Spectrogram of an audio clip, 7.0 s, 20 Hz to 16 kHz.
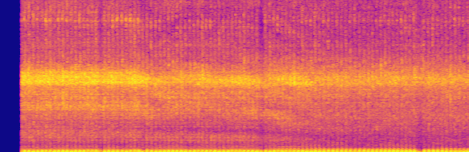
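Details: Atomik 250 Pro X after two weeks of work on spokes, axles and the engine, which was shifting in the frame: single steady putter at about four pulses a second, even beat without stumbling; runs properly.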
